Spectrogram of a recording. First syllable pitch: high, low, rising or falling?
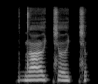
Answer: rising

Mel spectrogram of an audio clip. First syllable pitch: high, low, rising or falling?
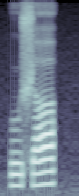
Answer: low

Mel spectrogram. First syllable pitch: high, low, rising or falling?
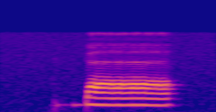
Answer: high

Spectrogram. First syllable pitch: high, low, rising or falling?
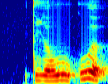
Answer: low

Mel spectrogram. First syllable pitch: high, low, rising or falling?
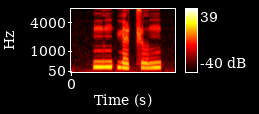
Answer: high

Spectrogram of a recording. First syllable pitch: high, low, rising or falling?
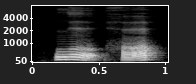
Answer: falling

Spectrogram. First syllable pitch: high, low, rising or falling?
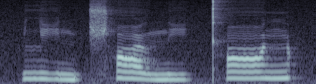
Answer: low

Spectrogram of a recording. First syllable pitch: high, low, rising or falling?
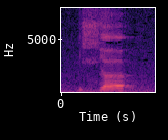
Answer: low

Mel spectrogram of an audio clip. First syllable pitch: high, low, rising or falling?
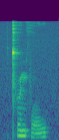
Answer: high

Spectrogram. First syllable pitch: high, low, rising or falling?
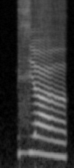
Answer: falling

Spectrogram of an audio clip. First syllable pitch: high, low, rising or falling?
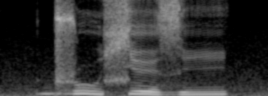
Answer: falling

